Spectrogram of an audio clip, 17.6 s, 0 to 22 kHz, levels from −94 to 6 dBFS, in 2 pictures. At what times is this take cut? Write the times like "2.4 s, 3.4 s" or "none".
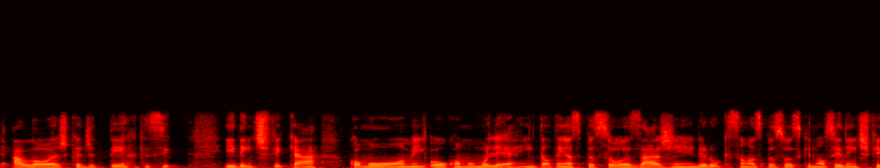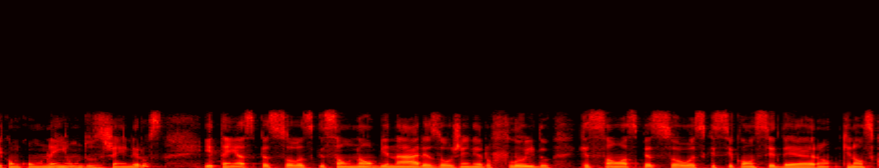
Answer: none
